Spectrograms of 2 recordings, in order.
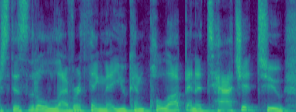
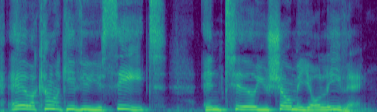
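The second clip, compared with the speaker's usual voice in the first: put-on New Zealand accent for a ticket agent; 3 semitones higher than usual. Ticket agent refusing a standby traveler a seat, New Zealand accent. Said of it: "I get up to the ticket counter".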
